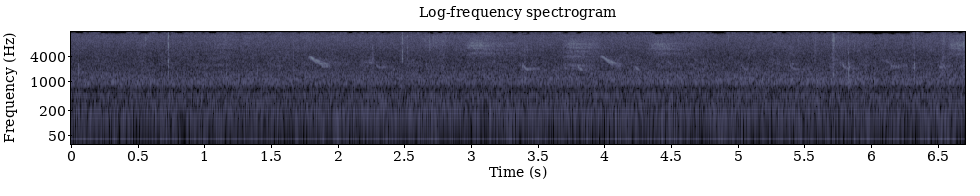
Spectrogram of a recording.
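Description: Small birds giving a few short, thin, falling chirps over a steady low rumble; no loud call stands out.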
